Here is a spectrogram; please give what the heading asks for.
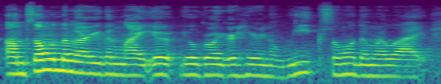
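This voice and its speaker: A young natural-hair vlogger with a cold-clogged nose talks fast in a fairly low, rather evenly intoned voice, giving direct, chatty hair advice to her viewers. The casual vlog has reverberant audio and a little hiss or hum.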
